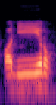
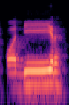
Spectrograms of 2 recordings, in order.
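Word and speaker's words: قادر: Ir ya Kir tuh atau khodir bukan Qadir ya Jadi bukan Qadir tapi Qodir Nah hati-hati ya Jadi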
